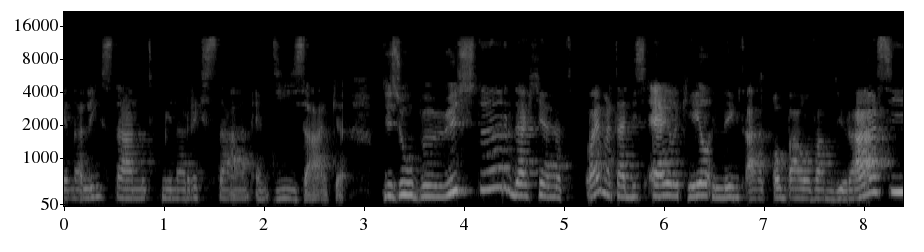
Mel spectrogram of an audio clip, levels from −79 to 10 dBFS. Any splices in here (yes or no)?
yes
